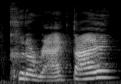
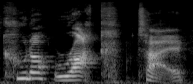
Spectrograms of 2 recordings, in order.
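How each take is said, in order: First: The middle syllable is said like 'rag'. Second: The middle syllable is said like 'rock'. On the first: It follows how the name is spelled. The speaker calls it wrong. "I know it looks like it should say Kunaragthai, but that's wrong" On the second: It is how the family really says the name. The speaker calls it right. "So it is pronounced Kunaraktai"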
